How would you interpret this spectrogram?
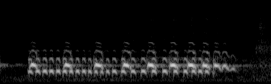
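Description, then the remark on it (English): A screech owl gives a rapid, quavering run of hooting notes lasting about two seconds, clear, slightly trailing off at the end, with no voices. “Screech owls start courting as early as February, so now is the ideal time to get started.”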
